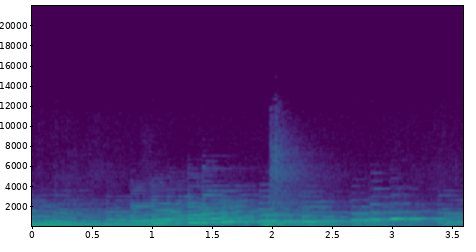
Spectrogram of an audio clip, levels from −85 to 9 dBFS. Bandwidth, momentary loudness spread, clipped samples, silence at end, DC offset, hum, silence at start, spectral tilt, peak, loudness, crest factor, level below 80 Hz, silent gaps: 13 kHz; 5 LU; under 0.1%; 0 s; under 0.1%; none; 0 s; -5.5 dB/octave; -20 dBFS; -35 LUFS; 14 dB; -66 dBFS; none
